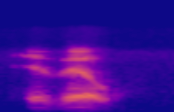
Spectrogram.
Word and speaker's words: Hevel: In Hebrew, the name is actually pronounced as Hevel.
